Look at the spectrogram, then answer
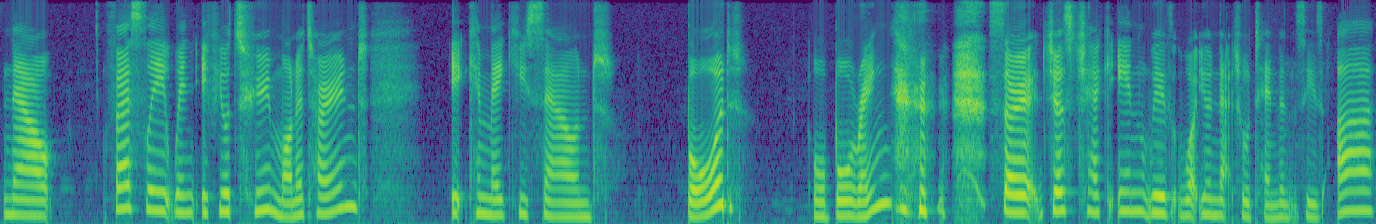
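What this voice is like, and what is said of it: Australian accent. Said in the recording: “I am Australian, so my natural inflections just based on my accent”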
